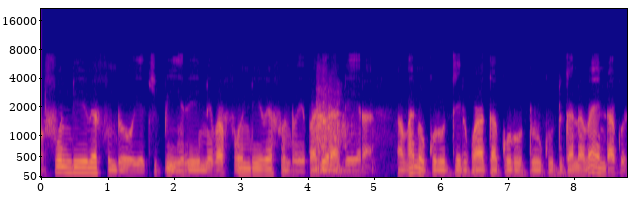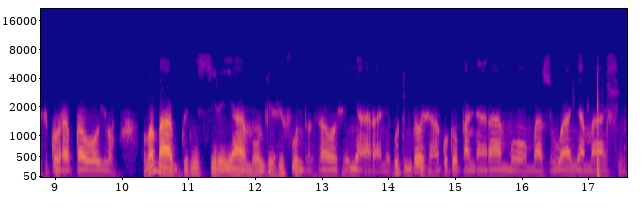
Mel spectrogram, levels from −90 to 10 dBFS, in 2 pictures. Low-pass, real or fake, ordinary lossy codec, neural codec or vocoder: 7.2 kHz; real; Opus, 24 kbps; none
